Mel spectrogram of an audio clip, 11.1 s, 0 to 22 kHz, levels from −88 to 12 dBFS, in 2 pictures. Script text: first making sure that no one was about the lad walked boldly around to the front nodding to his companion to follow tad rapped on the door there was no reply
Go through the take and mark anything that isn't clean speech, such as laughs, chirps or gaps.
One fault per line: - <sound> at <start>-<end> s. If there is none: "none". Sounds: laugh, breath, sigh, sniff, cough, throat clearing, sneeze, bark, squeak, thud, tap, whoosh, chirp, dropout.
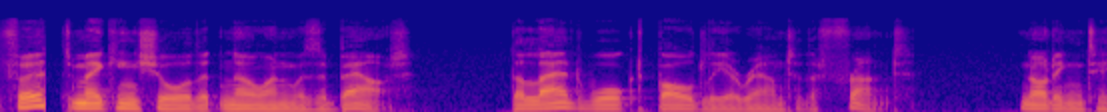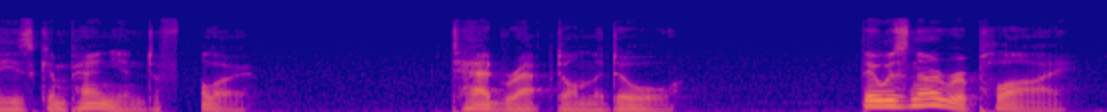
- dropout at 0.2-0.3 s
- dropout at 6.4-6.6 s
